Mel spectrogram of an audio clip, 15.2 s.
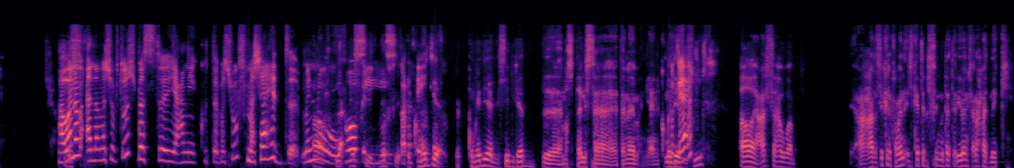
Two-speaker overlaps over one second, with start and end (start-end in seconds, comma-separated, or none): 4.7-6.7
